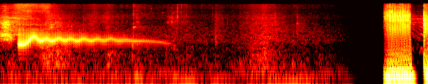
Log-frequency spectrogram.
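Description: A cartoon-style 'boing' sound effect: a wobbling, twanging tone that dies away over about a second and a half. Music cuts in just before the end.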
